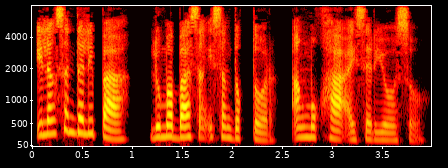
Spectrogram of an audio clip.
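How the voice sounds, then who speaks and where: A woman with a Filipino accent tells a scripted story in a dramatic style. Her pitch sits in the middle for a woman, and the sound is dry, with little room to it. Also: very animated, normal speed, darkish tone, dry recording. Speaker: audiobook narrator.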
